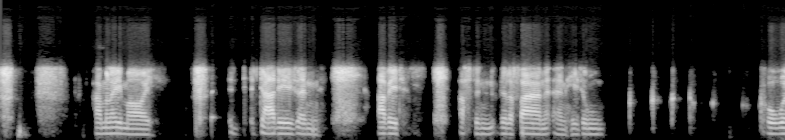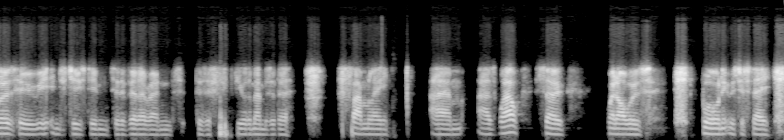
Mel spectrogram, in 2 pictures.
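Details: Adult man who has stammered since early childhood, with major blocks through school; he still has blocks and repetitions despite Starfish Project technique; stuttering.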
